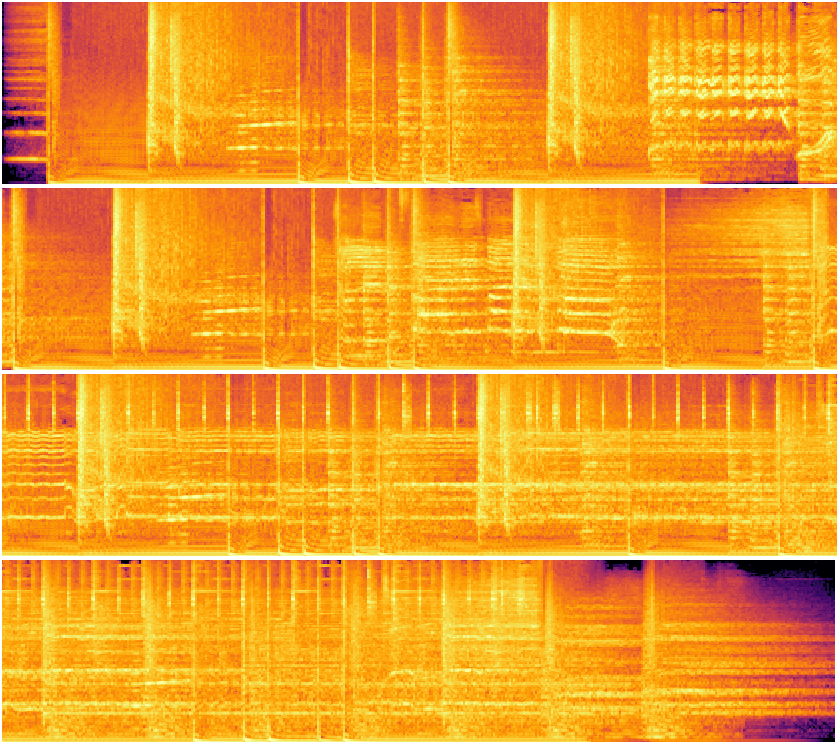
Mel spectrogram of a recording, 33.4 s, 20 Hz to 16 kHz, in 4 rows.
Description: • Качество: 320, Stereo
громкие
мощные
женский голос
мощные басы
Trap
Bass House
Стиль: bass house / trap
